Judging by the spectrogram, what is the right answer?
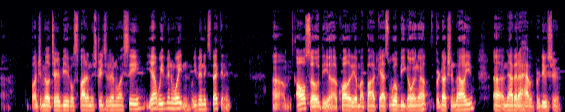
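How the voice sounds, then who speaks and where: Man, podcast host, monotone, gravelly, laid-back and profane, dry close mic. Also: medium pitch, fast, no room sound. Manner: laid-back, profane, rambling with many fillers. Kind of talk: casual solo podcast commentary. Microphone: close podcast microphone.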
